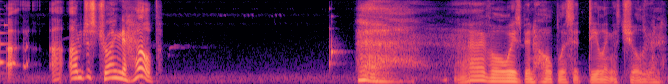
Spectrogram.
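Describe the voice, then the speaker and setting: An actor playing a dutiful, stiffly polite male city guard in an animated video game. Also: mid-range voice, slow, long pauses, breathy edge, full character voice. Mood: concerned, flustered. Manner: formal, stiffly polite, earnest. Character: dutiful, earnest adult male city guard, awkwardly formal.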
